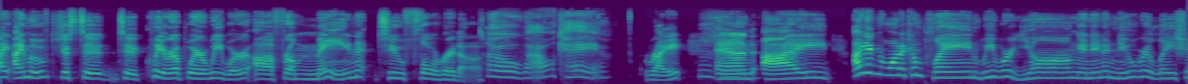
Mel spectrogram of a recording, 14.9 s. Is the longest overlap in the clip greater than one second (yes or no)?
no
